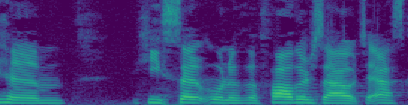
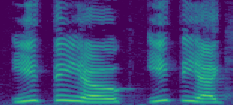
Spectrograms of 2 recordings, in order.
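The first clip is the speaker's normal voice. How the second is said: playful command; 6 semitones higher, 6 dB louder than usual. Retold or imitated. Father commanding, retold.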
